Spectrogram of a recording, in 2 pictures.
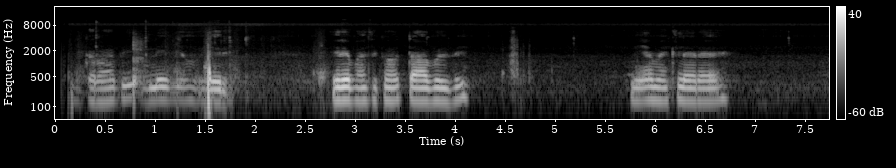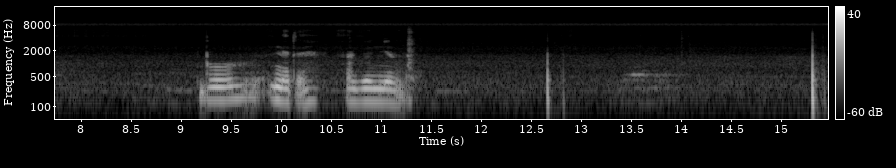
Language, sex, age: Wolof, male, 18-24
